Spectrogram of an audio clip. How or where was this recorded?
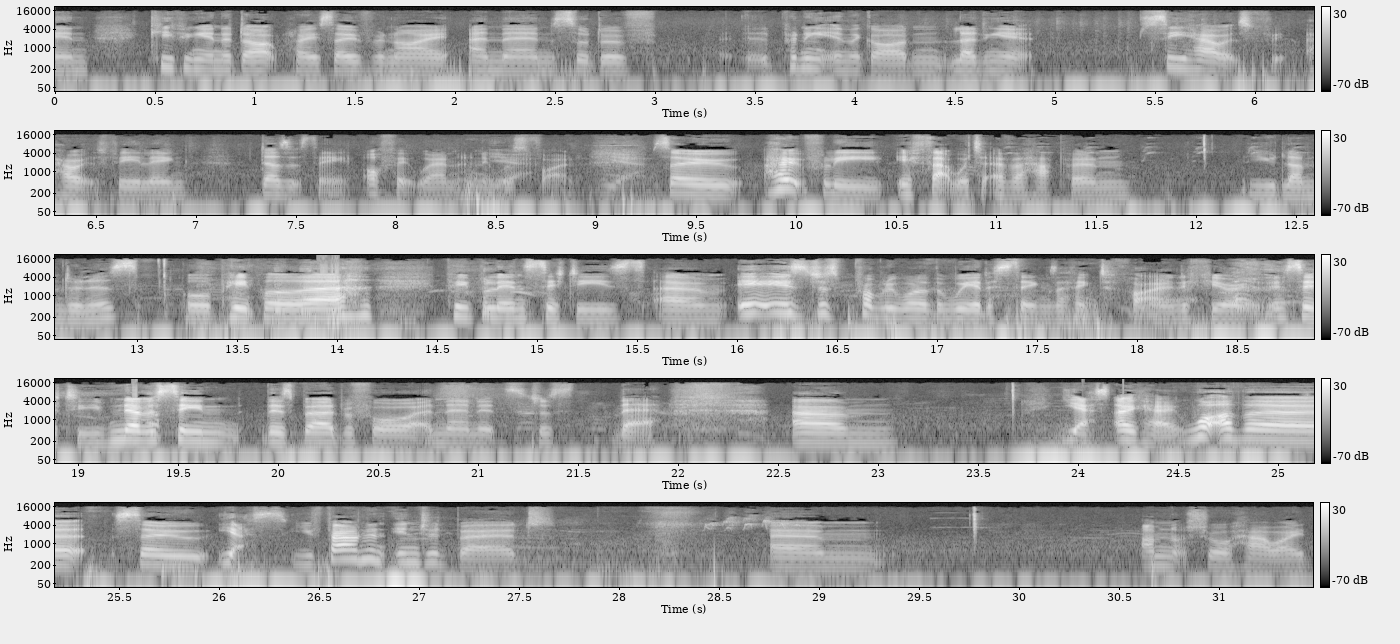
outdoors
